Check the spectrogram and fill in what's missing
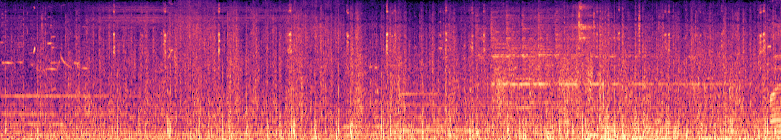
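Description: Horses gallop in Red Dead Redemption, rapid hoofbeats drumming steadily throughout beneath loud game music and rumbling background.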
